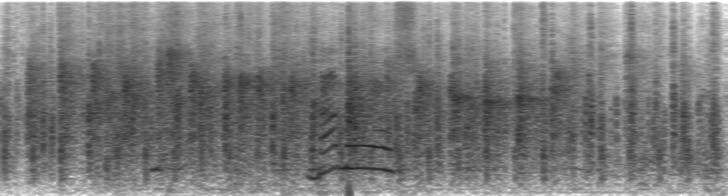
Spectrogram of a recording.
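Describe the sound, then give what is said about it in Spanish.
Audience applause fills the space: dense, steady clapping from a crowd, holding at an even level throughout with no break. “Muy bien, un fuerte aplauso.”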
